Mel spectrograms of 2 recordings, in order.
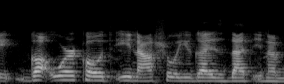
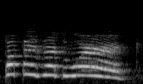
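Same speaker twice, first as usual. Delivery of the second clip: high, sing-song mommy voice; 14 semitones higher, 4 dB louder than usual. Real, not acted. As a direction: pitch it up for a little one. Answering toddler again.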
